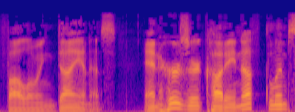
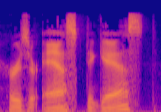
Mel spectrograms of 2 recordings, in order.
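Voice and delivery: ordinary delivery

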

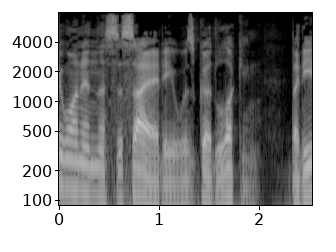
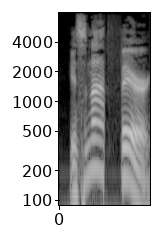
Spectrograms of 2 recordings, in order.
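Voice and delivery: protesting; 11 semitones higher, 8 dB louder than usual. A narrator's reading. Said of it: "waving a finger at Herzer".

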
